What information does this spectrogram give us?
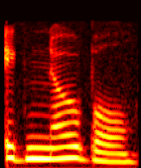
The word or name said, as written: ignoble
